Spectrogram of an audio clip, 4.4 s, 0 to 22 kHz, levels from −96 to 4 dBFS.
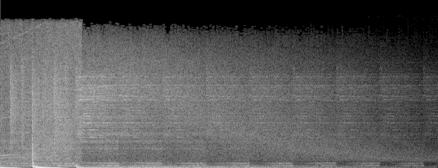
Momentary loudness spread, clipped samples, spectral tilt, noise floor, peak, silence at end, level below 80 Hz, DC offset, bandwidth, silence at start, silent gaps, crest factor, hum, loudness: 24 LU; under 0.1%; -3.5 dB/octave; -45 dBFS; -2 dBFS; 0.7 s; -20 dBFS; under 0.1%; over 20 kHz; 0 s; none; 16 dB; none; -17 LUFS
